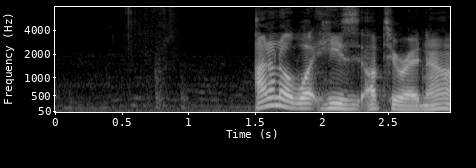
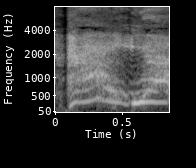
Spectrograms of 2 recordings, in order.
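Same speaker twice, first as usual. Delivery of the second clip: much higher shouted call; Grinch scream. Retold or imitated. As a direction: yell it out sharply. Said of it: "And he screams".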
